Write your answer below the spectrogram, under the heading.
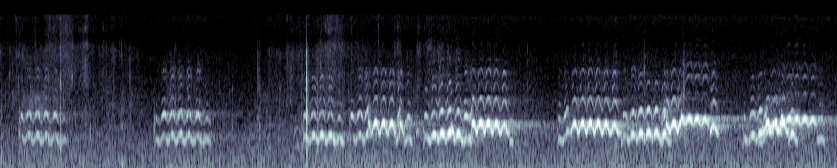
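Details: Common loon on Lake Beauvert near Jasper, Canada, giving quavering, warbled tremolo phrases about a second long, repeated in bursts with short pauses; later phrases overlap at two pitches as if two birds call together.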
